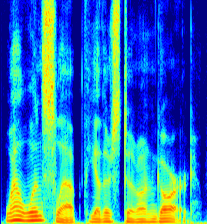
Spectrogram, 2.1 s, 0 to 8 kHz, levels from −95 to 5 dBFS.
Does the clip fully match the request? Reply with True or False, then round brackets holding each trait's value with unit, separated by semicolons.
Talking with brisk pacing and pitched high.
False (230 wpm; 110 Hz)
